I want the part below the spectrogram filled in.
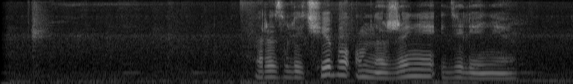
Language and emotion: Russian, neutral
